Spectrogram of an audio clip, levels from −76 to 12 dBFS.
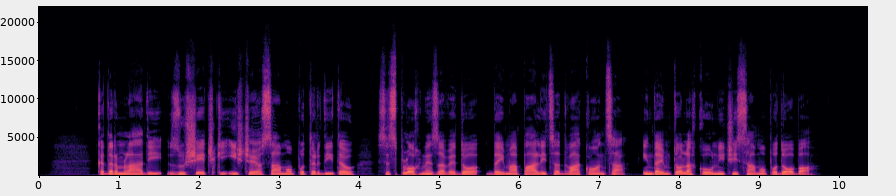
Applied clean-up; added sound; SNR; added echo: neural mask model Resemble Enhance denoiser.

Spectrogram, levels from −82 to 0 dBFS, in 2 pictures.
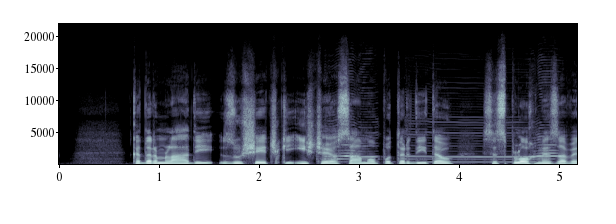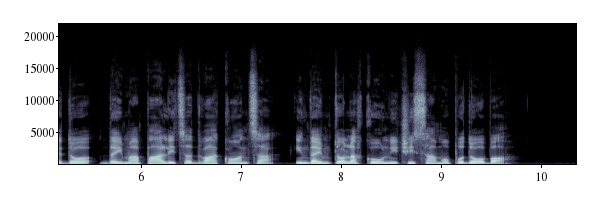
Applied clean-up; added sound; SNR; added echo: none; Harmonica; 17 dB; none.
